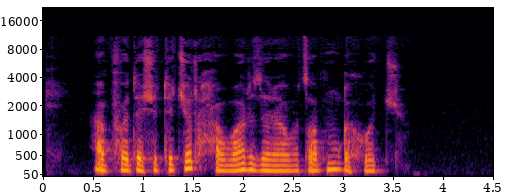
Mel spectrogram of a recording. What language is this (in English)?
Kabardian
